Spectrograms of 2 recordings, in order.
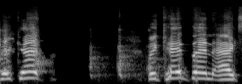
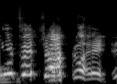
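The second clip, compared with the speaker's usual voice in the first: mock grandma coo; 13 semitones higher, 5 dB louder than usual. Echoing the chocolate line.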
